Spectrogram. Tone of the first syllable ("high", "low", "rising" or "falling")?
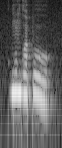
high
